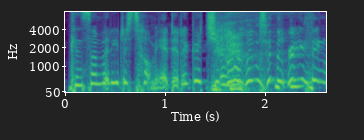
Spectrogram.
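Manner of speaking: high, half-laughing whiny plea; mock-pitiful ask for reassurance; pleading for praise. Shaken student begging for praise, high whiny plea. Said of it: "I was also just like".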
